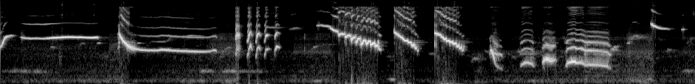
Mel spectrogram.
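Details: Asian pied starling singing persistently, used as a lure to make other starlings answer quickly: a long steady whistle, then a lower drawn whistle, a burst of rapid clicks, and several loud, harsh, falling sweeps with short chattering notes.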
